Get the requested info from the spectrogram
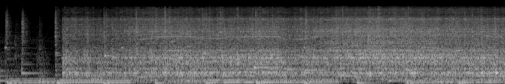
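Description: Countertop blender with a glass jar switching on about half a second in and running steadily, puréeing raw tomatillos, cilantro, serrano and chicken stock into a green sauce. Background music continues underneath.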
